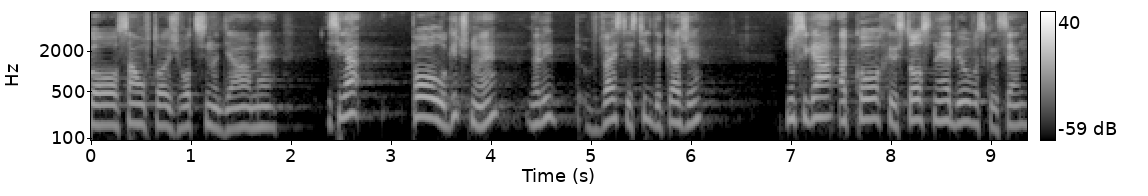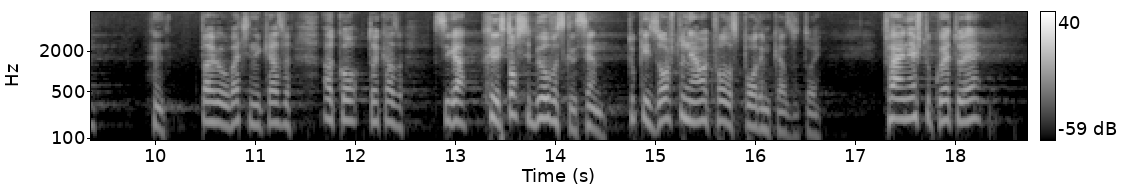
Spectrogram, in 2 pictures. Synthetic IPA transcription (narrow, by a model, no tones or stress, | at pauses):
kosamoft̪ɔjɐʒivɔt̪sɛnɐd̪ʲjavɐmɛ | isɛɡa | polˠoɡʲit͡ʃnoɛnɐlivd̪vajst̪ʲijəst̪ixd̪ɐkaʒɛ | nosɛɡaɐkoxɾist̪ɔsnɛɛbilˠvɐskɾɛsɛn | pavɛlˠobat͡ʃɛnɛkazvəɐkot̪ɔjkazvɐ | sɛɡaxɾist̪ɔsɛbilˠvɐskɾɛsɛnt̪ukəizɔpʃt̪onʲamɐkəkvɔd̪ɐspɔɾimkazvɐt̪ɔj | t̪ovaɛnɛʃt̪okoɛt̪oɛ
